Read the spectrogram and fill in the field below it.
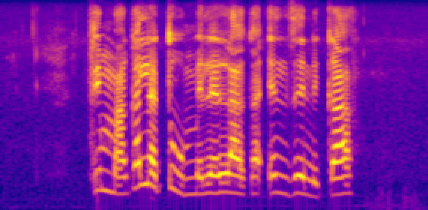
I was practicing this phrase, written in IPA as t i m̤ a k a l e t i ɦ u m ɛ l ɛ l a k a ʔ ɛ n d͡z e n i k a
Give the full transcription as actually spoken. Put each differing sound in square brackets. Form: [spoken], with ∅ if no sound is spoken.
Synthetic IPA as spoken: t i m̤ a k a l e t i ɦ u m ɛ l ɛ l a k a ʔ ɛ n d͡z e n i k a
